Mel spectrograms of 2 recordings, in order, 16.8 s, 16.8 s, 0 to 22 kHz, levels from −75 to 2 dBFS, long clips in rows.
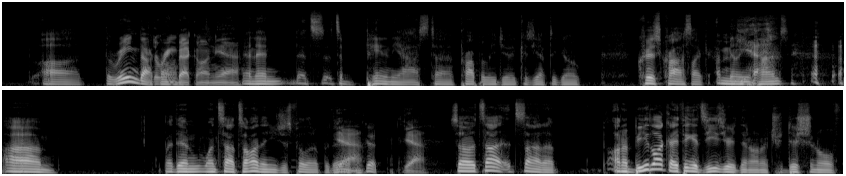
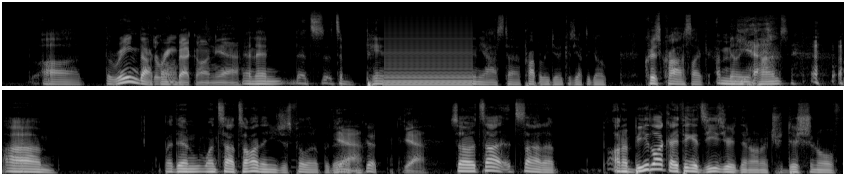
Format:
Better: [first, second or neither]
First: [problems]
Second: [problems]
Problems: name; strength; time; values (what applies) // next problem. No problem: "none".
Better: first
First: none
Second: audio freezing; at 4 s for 1 s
